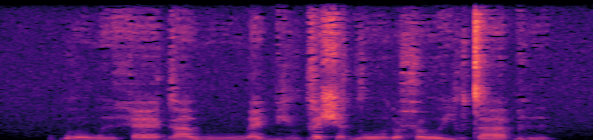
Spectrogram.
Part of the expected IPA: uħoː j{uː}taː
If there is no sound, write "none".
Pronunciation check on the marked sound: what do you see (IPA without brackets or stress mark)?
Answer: u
